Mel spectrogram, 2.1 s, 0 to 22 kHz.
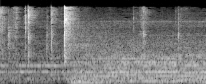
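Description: Clicks and snaps of a Weijiang SS38 Optimus Prime transforming robot figure's parts being moved by hand, several in the first second with the sharpest about two-thirds of a second in. Background music plays throughout, its bass coming in at the same moment as that sharp click.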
